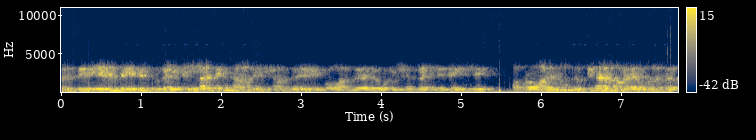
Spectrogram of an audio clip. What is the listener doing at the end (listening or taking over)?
listening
